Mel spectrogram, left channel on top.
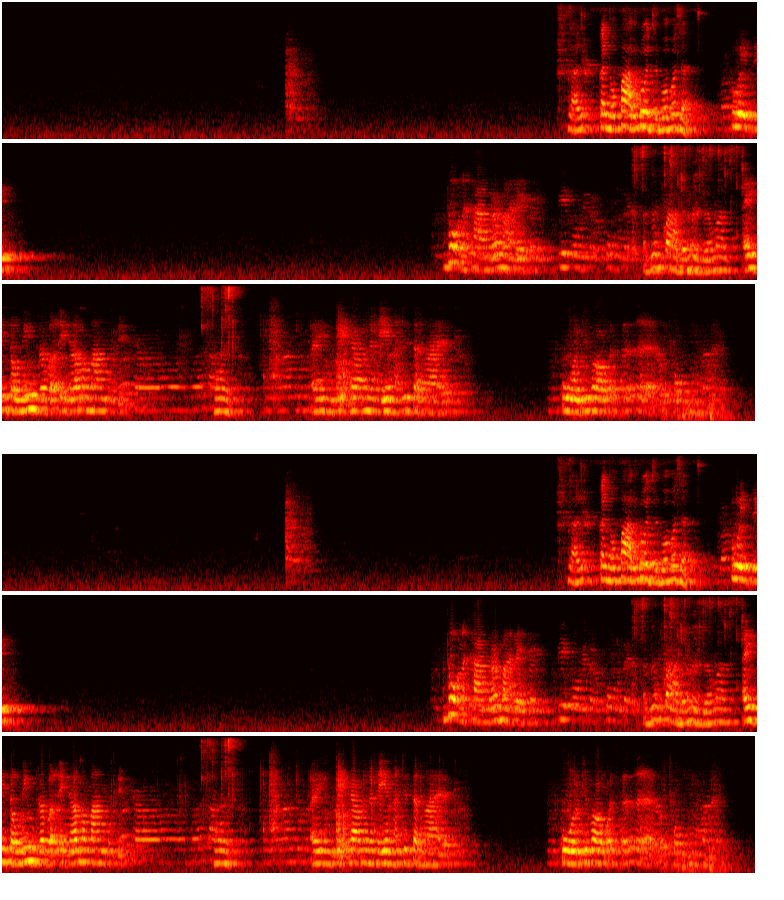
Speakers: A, on the right; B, in the centre.
A: <unintelligible> <inaudible> <inaudible> <unintelligible> <inaudible>
B: ꯌꯥꯅꯤ ꯀꯩꯅꯣ ꯄꯥꯕ ꯂꯣꯏꯗ꯭ꯔꯤꯕꯣ ꯑꯃꯁꯦ
A: ꯇꯣꯏꯗ꯭ꯔꯤ ꯑꯣꯟꯊꯣꯛꯅ ꯁꯥꯡꯈ꯭ꯔ ꯃꯥꯜꯂꯦ ꯁꯤ <unintelligible>
B: ꯑꯗꯨꯝ ꯄꯥꯗꯅ ꯂꯩꯈ꯭ꯔ ꯃꯥꯜꯂꯦ
A: <inaudible> ꯑꯩꯗꯤ ꯇꯧꯅꯤꯡ ꯇ꯭ꯔꯕ ꯑꯦꯛꯖꯥꯝ ꯃꯃꯥꯡꯗꯗꯤ <unintelligible>
B: ꯍꯣꯏ
A: ꯑꯩ ꯍꯧꯖꯤꯛ ꯑꯦꯛꯖꯥꯝꯗ ꯍꯌꯦꯡ ꯍꯪꯆꯤꯠꯇ ꯉꯥꯏꯔꯦꯕ ꯀꯣꯜꯁꯤ ꯐꯥꯎꯕ ꯁꯖ ꯂꯣꯏꯊꯣꯛꯅꯤꯡꯉꯕ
